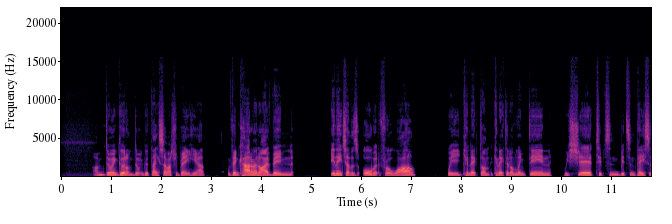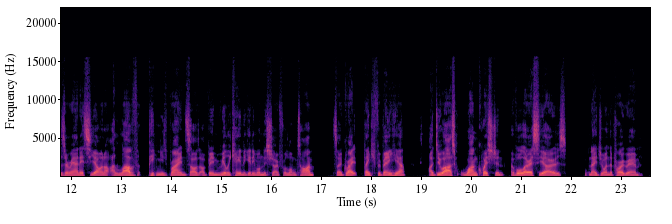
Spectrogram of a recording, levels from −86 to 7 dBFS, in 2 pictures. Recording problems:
none

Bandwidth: 15.5 kHz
